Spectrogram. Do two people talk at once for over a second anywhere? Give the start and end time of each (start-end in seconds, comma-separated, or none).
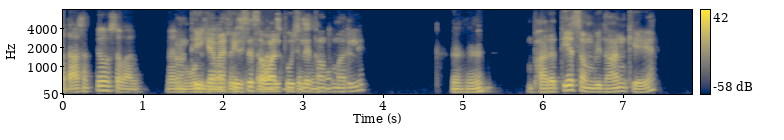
1.4-3.4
